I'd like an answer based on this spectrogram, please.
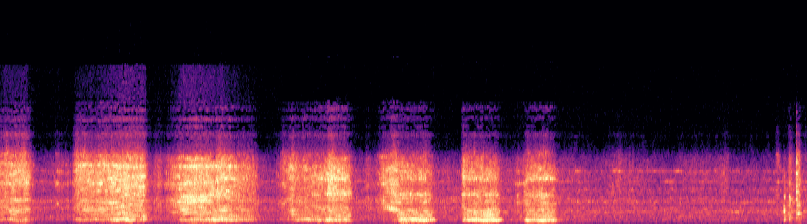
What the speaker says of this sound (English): Do a quick sandy sand, not going to do it too much with this one because it's a bit of builder's timber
